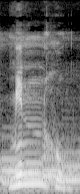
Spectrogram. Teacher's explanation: izhar halki, di mana nun mati bertemu ha, dibacanya jelas minhum. Izhar syafawi dibaca jelas, mim sukun bertemu selain huruf mim dan ba pada hijaiyah. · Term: izhar halqi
